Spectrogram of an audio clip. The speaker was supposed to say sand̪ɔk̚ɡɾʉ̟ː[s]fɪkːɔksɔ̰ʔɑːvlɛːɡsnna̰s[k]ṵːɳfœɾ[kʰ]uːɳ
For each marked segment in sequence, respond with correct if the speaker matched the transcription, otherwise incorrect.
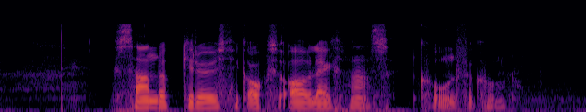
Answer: correct, incorrect: kʰ, correct

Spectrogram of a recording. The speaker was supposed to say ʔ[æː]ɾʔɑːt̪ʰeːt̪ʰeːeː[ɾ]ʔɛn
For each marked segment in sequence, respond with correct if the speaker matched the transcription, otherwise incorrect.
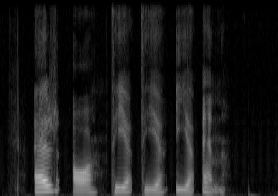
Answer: incorrect: æ, incorrect: none

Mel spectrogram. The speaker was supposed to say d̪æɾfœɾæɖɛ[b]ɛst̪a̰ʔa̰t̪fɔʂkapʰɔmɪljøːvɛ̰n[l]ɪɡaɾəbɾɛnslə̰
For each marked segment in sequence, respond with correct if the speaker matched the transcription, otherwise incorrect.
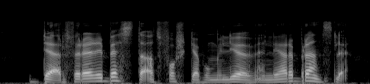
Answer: correct, correct

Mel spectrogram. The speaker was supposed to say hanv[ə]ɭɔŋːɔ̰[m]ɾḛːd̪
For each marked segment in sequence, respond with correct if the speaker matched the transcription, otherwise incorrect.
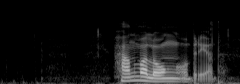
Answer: incorrect: a, incorrect: b

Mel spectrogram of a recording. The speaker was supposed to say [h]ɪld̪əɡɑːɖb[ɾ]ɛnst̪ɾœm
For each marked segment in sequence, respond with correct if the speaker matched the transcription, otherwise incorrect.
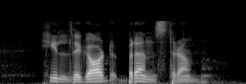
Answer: correct, correct

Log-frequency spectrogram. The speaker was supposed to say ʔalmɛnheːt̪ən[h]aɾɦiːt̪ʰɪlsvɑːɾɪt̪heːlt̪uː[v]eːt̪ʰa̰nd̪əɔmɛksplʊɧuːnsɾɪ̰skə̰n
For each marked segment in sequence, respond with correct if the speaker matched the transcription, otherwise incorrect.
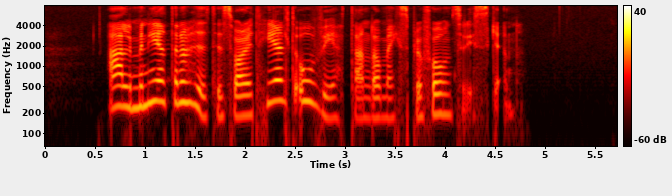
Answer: correct, correct

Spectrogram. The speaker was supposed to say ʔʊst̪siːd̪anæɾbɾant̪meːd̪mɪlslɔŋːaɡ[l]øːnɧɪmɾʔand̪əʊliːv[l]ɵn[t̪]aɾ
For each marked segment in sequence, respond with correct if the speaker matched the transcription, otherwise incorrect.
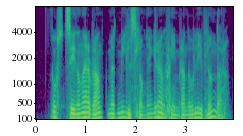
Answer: incorrect: ɾ, correct, incorrect: d̪

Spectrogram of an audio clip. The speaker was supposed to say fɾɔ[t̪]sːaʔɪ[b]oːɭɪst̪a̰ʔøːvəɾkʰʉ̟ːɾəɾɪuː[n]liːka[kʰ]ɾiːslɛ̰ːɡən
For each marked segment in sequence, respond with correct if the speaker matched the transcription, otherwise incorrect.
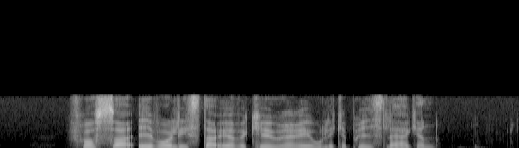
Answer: incorrect: none, incorrect: v, incorrect: none, incorrect: pʰ

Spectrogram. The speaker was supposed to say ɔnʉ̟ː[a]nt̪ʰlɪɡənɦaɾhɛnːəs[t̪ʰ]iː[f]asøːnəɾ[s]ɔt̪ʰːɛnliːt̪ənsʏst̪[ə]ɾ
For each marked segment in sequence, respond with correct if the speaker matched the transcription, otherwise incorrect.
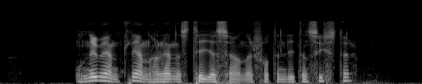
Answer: incorrect: ɛ, correct, incorrect: none, incorrect: f, correct

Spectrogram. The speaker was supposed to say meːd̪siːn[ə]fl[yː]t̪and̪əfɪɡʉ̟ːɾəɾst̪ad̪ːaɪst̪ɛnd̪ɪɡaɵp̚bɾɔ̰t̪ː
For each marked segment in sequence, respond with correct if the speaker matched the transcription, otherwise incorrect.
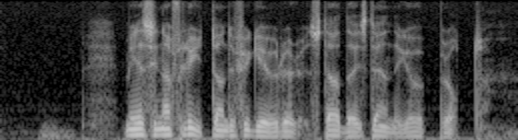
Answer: incorrect: a, correct

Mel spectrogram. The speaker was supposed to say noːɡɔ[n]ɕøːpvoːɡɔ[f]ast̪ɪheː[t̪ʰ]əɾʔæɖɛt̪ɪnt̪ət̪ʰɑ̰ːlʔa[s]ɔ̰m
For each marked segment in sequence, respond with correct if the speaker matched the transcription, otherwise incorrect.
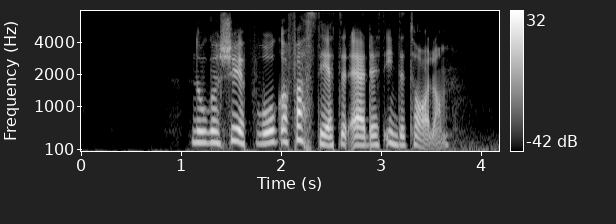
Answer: correct, correct, incorrect: t̪, incorrect: none

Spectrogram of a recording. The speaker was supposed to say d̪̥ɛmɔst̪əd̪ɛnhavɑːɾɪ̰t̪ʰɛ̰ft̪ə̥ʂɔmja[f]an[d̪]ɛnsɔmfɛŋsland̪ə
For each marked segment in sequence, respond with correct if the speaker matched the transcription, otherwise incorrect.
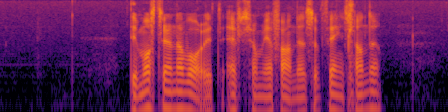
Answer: correct, correct

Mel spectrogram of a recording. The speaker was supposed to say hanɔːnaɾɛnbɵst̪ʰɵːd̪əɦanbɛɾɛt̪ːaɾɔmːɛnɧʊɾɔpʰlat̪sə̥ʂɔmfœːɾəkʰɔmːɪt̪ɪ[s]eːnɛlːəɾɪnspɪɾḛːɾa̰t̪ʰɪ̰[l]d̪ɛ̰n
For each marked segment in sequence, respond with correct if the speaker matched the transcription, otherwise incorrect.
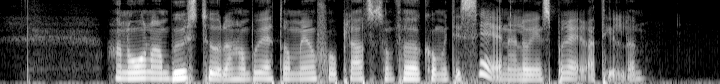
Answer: correct, correct

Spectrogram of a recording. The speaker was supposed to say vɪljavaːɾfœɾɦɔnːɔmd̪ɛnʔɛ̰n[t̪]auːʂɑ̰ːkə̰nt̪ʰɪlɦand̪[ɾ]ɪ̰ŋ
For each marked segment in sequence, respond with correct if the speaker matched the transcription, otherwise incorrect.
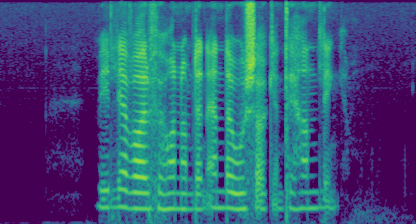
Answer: incorrect: d̪, incorrect: l

